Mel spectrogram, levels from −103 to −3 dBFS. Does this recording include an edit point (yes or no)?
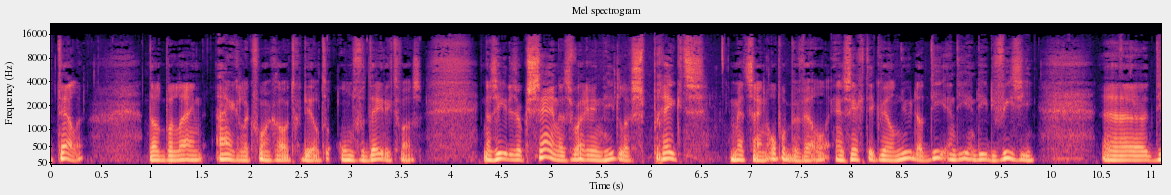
no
